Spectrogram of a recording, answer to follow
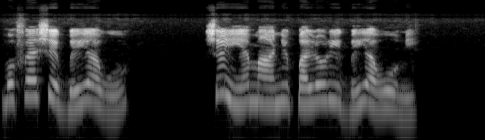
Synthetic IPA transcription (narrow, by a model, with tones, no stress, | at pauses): mo˧fɛ˦ʃe˦˨ɡ͡be˨˦ja˦˨wo˨˦ | ʃe˦˨ĩ˨j̃ɛ˨˦mãː˧nĩ˦k͡pa˧lo˦ɾi˦i˦˨ɡ͡be˨˦ja˦˨wo˨˦o˦˨mĩ˧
